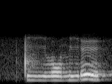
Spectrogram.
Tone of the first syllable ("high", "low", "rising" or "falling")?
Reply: low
